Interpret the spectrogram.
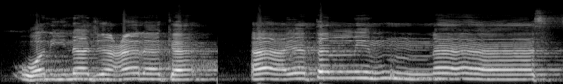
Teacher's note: نون کے اندر غنہ کریں گے، تھوڑی دیر آواز کو ناک میں روک کر کے پڑھیں گے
